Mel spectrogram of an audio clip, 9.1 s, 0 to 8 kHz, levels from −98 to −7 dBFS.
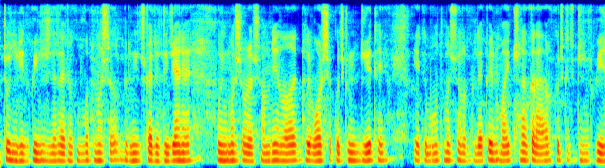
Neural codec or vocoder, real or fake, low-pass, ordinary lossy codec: autoencoder, 22.05 kHz, a latent of 192 numbers a frame, VITS, trained on one speaker; fake; 7.2 kHz; none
